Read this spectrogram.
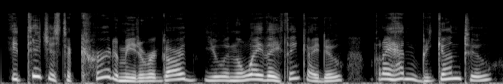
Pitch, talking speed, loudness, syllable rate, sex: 210 Hz, 250 wpm, -15 LUFS, 5.5 syllables/s, male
